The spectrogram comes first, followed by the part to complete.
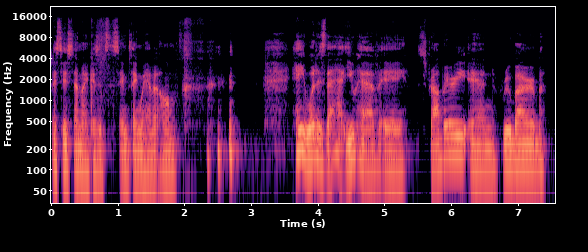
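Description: A man co-hosts a relaxed chat from his office. His voice is low and a little husky, and he talks in an easygoing, joking way. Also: a little slow. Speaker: podcast co-host. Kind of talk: casual chat.

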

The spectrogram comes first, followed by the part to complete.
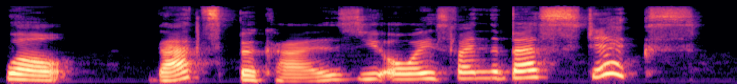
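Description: A woman's voice: sits high, big pitch swings, takes it slowly, no echo, clean studio sound, voice pushed up, full character voice. A woman voicing a kind, comforting father in a children's storybook. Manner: comforting, encouraging. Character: kind, reassuring father of a young girl.

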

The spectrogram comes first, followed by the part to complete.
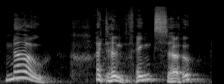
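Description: A man playing a flustered, evasive suburban neighbour in a dark comedy audio drama, nervous, over-polite and hesitant. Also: high voice, very animated, slow, slightly rough, heavily acted. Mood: falsely cheerful. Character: flustered, evasive suburban male neighbour caught lying to police.

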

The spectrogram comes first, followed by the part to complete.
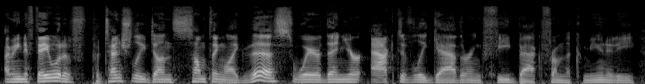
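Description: A man chatting casually as a podcast panellist, thinking aloud in a halting way. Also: lowish voice, steady tone, a bit bright, no echo. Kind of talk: casual podcast chat about video games.

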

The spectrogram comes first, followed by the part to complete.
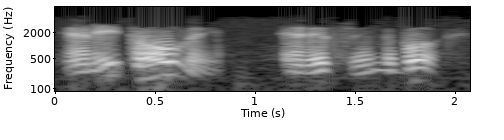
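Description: A man speaks in a casual, explanatory interview style at a middling pitch, looking back on his work. His voice comes through a narrow, phone-like line that trims the highs and lows. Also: expressive, fairly quick, vocal fry, breathy edge. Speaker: radio interviewer and producer as guest.

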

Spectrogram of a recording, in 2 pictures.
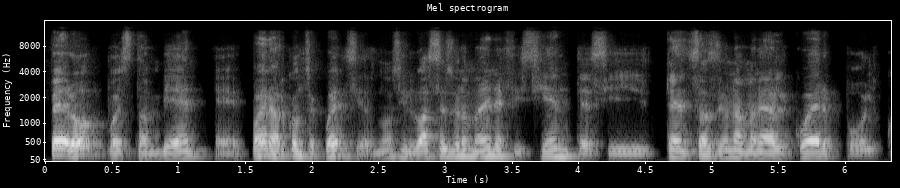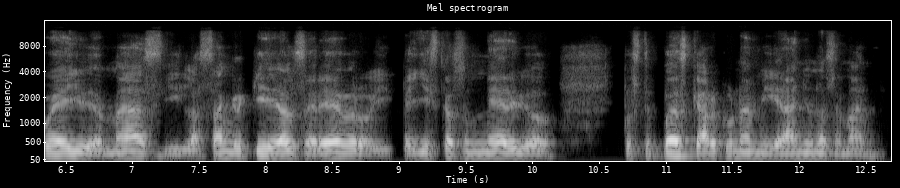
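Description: Guy instructor, soft dark tone, stops and restarts a lot. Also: medium pitch, fairly even intonation, a little fast. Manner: hesitant, many restarts and fillers. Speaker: certified cold-exposure instructor. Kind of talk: conversational interview answer.

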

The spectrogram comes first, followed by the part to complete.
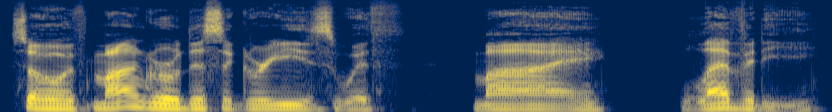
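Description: A man's voice: medium pitch, takes it slowly, a bit bright, no echo, studio quality. A North American man co-hosting a podcast, talking casually in a blunt, slangy, informal way. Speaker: podcast co-host. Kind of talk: casual discussion.

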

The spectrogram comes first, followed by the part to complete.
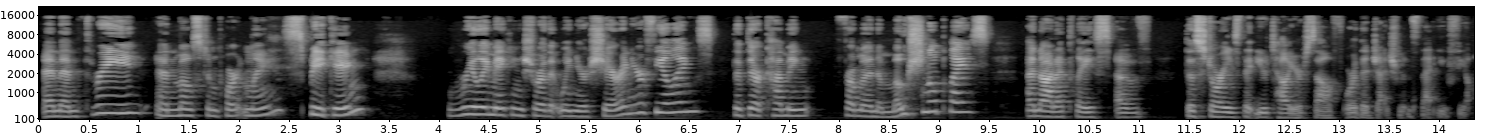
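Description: A woman co-hosting a podcast in calm, explanatory casual chat. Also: mid-range voice, moderate pace. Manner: calm, explanatory, recaps steps. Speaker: podcast co-host.

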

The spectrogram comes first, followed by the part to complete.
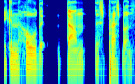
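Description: A man's voice: lowish voice, steady tone, a little slow, creaky, darkish tone, no echo. A man casually reviewing a microphone he is testing, rambling and self-deprecating, laughing at himself, speaking close into a studio mic at his desk. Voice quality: voice others call soothing. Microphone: close studio microphone with headphones.

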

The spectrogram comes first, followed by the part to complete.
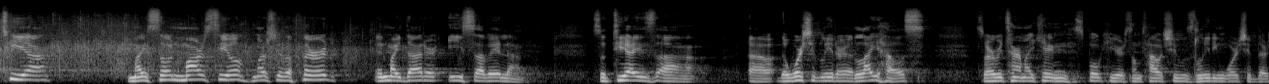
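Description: A middle-aged man from Honduras with a Honduran Spanish accent, preaching a sermon in a relaxed storytelling way with self-deprecating humor. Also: a little high. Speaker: guest preacher. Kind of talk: sermon with personal stories.

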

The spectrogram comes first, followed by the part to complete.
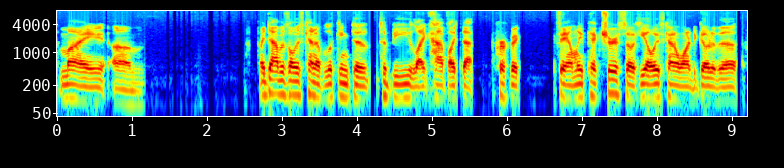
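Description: A man talks casually about growing up. He is loose and rambling, full of fillers and restarts. His voice sits fairly low, and the sound is dry. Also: moderate pace, no echo, rough recording. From Southern California. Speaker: podcast guest. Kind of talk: casual personal storytelling.

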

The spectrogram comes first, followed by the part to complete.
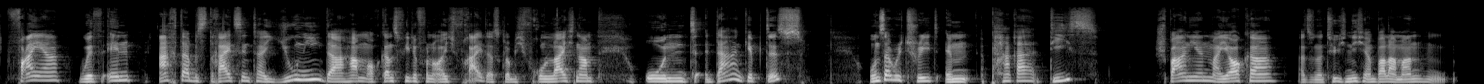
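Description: A man hosting his podcast, introducing the episode in an energetic, casual way. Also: on the high side. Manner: energetic, enthusiastic, speeds up and slows for emphasis. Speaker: podcast host.

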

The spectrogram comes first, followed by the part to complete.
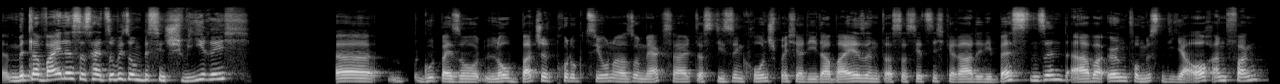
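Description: A man on a podcast chats away, animated and quick to stammer as his thoughts run ahead. His voice sits a little high for a man. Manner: animated, restarts and stammers when excited. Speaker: podcast co-host. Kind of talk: casual chat.

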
